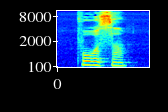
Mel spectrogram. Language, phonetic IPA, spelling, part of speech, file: Ukrainian, [ˈpɔzɐ], поза, preposition / noun, Uk-поза.ogg
- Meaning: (preposition) 1. outside, out of (denotes movement) 2. outside, out of (denotes position) 3. beyond, above (not within scope of, not subject to); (noun) pose, posture, attitude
